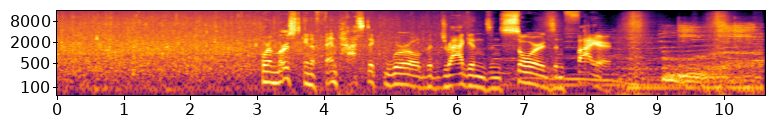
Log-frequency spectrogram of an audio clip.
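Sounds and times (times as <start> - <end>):
rushing river water: 0.0 - 7.6
speech: 3.1 - 9.6.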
